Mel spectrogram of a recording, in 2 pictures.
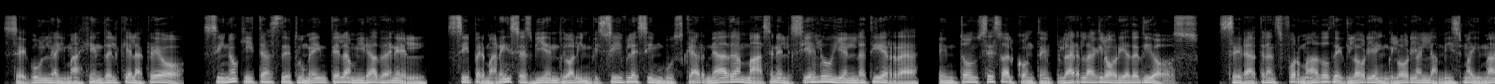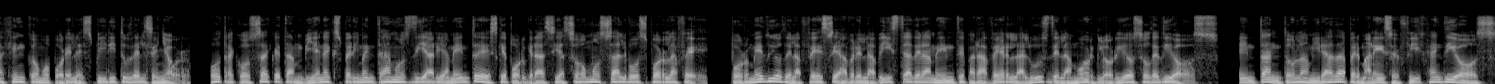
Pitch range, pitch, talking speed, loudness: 85-105 Hz, 95 Hz, 200 wpm, -21 LUFS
